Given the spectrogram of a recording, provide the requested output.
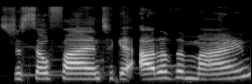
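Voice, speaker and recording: A woman speaks fairly slowly in a high, raised, projected voice, her tone upbeat and warm yet also bright and sharp. The sound is dry with no echo, over a quiet background. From Los Angeles, California. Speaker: yoga instructor. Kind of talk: live-streamed guided yoga class, cueing poses and counting reps. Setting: live stream to online viewers. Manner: upbeat, warm and encouraging, with energetic 'woo' exclamations during effort; brisk, clear, rhythmic cueing in short commands. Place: garden.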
